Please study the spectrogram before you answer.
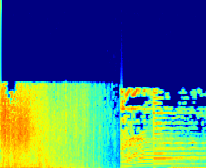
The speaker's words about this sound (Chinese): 下面马上进入到今天的生活大爆炸环节， 瞬间爆炸。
